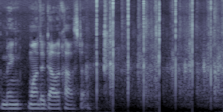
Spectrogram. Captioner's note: applause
